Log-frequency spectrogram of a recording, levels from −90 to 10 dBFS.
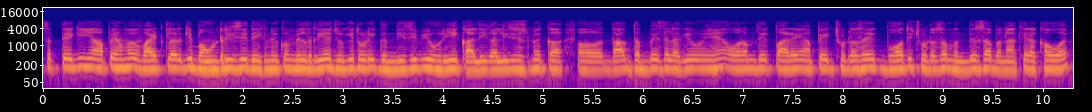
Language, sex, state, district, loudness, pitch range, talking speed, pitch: Hindi, male, Jharkhand, Jamtara, -19 LUFS, 145-160 Hz, 315 wpm, 155 Hz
